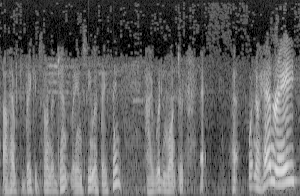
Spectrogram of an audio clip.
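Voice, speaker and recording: A man's voice: mid-range voice, big pitch swings, moderate pace, vocal fry, a little hiss or hum. A man playing a meek, flustered, kindly fellow who stammers and fusses, in a classic radio drama. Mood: anxious. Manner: stammering, fussy, breathless exclamations. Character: meek, flustered, kindly man devoted to his unseen friends. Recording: muffled vintage radio recording with music.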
